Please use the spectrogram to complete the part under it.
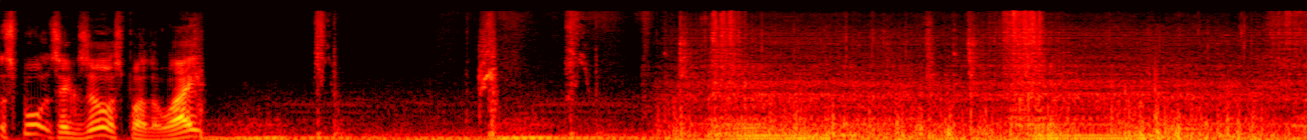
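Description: A car engine idles with a low rumble and burbles.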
